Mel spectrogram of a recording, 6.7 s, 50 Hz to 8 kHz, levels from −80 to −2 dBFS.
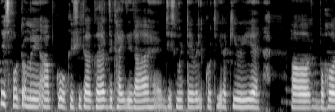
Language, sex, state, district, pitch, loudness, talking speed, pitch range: Hindi, female, Goa, North and South Goa, 195 Hz, -19 LUFS, 180 wpm, 185-200 Hz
